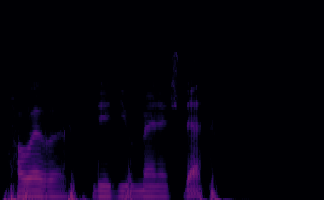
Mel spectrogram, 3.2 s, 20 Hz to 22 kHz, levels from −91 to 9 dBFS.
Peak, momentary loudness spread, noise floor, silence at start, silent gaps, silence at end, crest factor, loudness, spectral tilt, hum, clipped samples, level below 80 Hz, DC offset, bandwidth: -44 dBFS; 7 LU; under -90 dBFS; 0.05 s; none; 0.9 s; 18 dB; -62 LUFS; -7 dB/octave; none; under 0.1%; -72 dBFS; under 0.1%; 8.2 kHz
